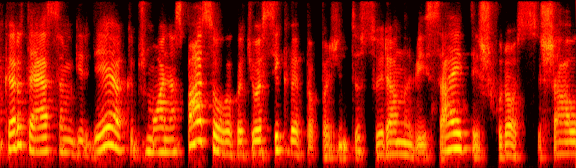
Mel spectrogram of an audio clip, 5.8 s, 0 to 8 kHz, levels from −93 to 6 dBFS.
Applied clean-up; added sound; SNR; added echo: none; none; none; none.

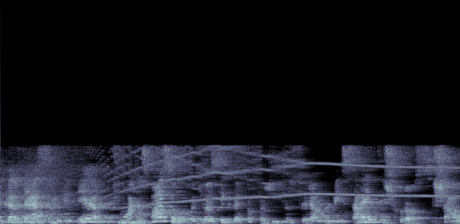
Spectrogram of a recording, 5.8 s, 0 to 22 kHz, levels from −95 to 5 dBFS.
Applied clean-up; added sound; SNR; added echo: classical method WPE with log-MMSE.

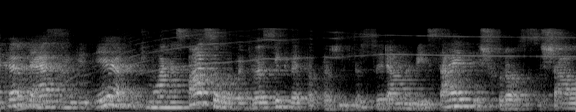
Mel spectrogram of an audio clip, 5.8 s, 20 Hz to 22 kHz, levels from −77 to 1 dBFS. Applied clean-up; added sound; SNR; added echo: neural separator model SepFormer DNS4.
